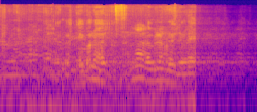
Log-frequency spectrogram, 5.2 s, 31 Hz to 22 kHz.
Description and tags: Recorded in Velez-Malaga Spain June 2005 using minidisc. The voice is that of a local Spanish market trader and has been heavily processed using delay, filter, and reverb effects.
